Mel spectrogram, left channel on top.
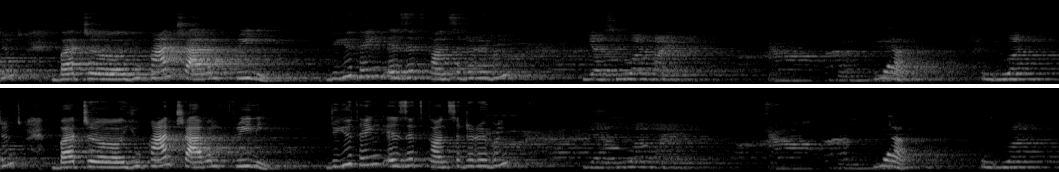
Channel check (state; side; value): normal; both; correlation -0.09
